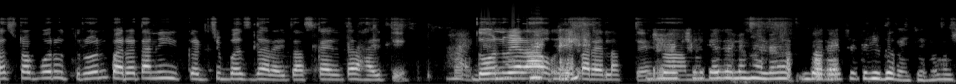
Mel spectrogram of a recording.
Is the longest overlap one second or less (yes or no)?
no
